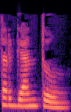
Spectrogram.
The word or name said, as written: tergantung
